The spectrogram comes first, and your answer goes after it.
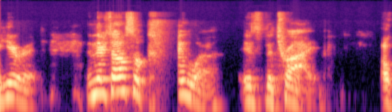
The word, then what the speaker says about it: Kiowa: how I usually hear it and there's also kaiwa is the tribe oh kyowa gotcha very good very good excellent yes and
